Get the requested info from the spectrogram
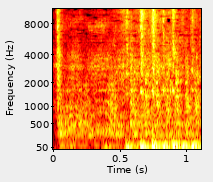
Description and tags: Diesel engine Startup
tractor diesel startup, recorded on a Zoom H4n
startup, engine, diesel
